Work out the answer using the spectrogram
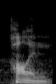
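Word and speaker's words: Kholin: The leader of which Colin.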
